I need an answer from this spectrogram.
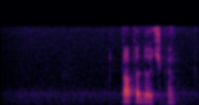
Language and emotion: Russian, neutral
